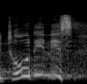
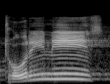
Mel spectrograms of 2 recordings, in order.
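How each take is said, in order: First: Put-on much higher and softer "طوری نیست", like calming a child; tender soothing. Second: Slow, higher reassuring "طوری نیست" stretched out; calming command. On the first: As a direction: coo "طوری نیست" softly up high. ("طوری نیست" با صدای زیر و نرم و نوازشگر) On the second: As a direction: tell yourself "طوری نیست" gently and slowly. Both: Shown as a demonstration. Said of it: "فرمانهای آرامش دهنده".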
